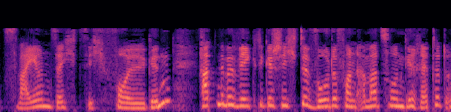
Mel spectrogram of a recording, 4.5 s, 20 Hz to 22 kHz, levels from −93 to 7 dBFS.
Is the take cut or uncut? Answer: uncut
